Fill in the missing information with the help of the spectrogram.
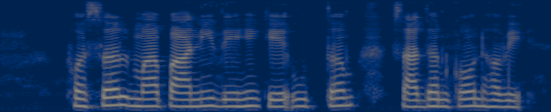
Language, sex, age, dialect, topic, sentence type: Chhattisgarhi, female, 18-24, Northern/Bhandar, agriculture, question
